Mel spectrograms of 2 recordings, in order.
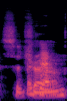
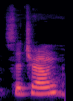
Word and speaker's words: Citroën: Is that how you say the car? – What? – Sure. – Citroën. – Okay. Citroën. – You don't have to pronounce every letter.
